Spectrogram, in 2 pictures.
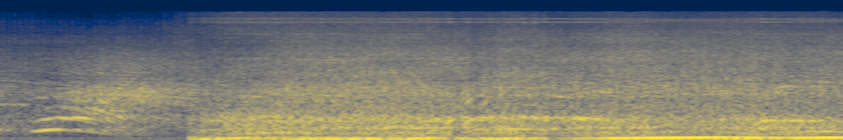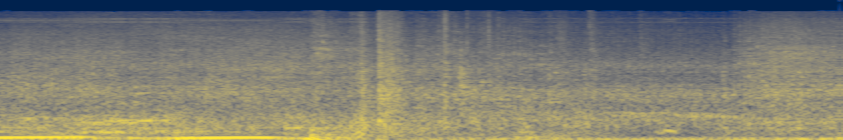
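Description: A bus engine roars loudly up close.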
